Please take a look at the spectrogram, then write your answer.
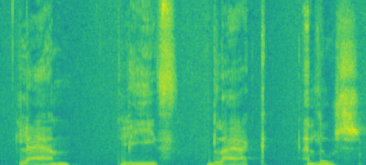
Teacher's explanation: These words have a light la.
